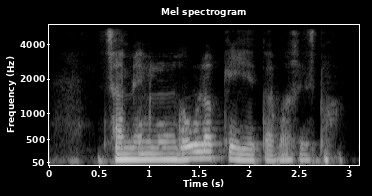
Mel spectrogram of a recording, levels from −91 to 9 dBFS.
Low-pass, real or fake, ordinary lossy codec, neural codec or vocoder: 5.4 kHz; fake; AAC, 32 kbps; codec, 44.1 kHz, 3.4 kbps, Pupu-Codec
